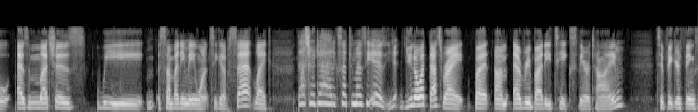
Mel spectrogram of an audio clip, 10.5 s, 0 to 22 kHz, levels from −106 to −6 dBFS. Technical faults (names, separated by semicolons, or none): none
